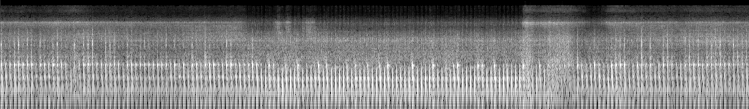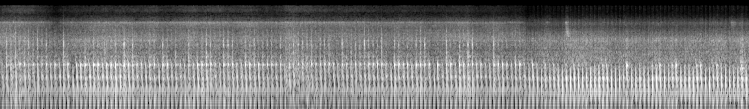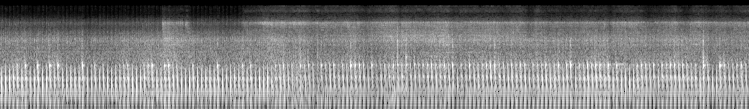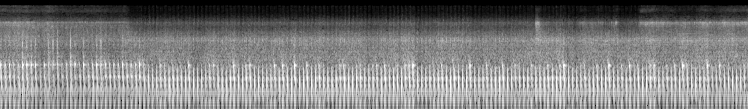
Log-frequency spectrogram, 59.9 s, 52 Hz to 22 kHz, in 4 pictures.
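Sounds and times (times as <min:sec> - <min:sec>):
circular saw running: 0:00.0 - 0:59.9
high saw whine: 0:55.6 - 0:59.9.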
